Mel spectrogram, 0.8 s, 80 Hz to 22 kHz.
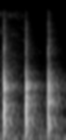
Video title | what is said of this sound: iPhone 11 Pro Max Rp1.5 juta vs Rp23 juta... | Jadi mau diketok dibagian manapun dia bakal Suaranya kayak gitu Oke jadi dia lebih empuk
